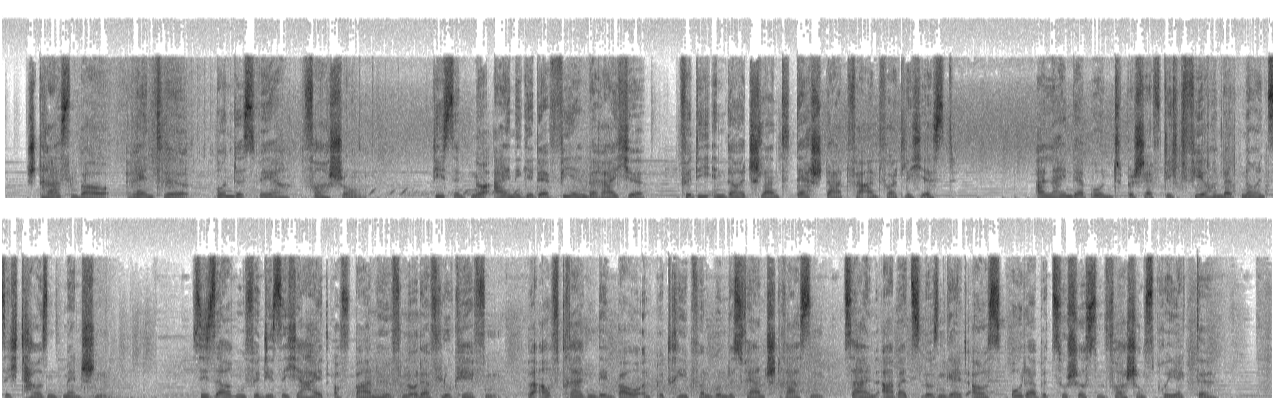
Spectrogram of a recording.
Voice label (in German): erklaerfilm; Bundesrechnungshof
